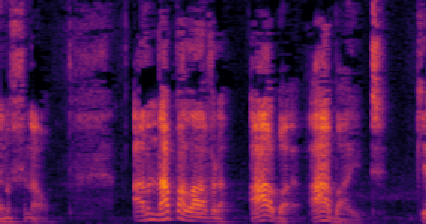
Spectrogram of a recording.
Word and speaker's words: Arbeit: Sílaba tônica está no começo. Está na letra A aí. No alemão padrão, você não precisa puxar o R. Não é Arbeit.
